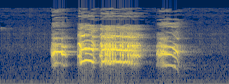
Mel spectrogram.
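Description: A red junglefowl's crow: a harsh, hoarse, four-part phrase, with a brief first note, two long run-together middle notes and a clipped, falling final note. The background is quiet.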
